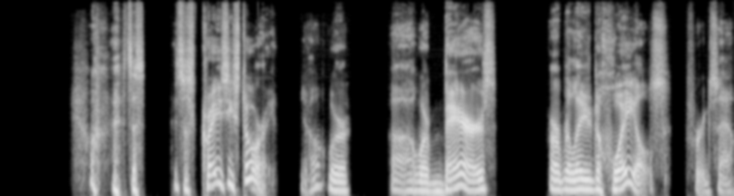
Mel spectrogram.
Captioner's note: laugh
